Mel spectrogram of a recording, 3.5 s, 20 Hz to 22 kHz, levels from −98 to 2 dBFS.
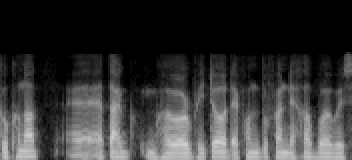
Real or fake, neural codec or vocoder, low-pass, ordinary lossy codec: fake; codec, 16 kHz, 0.3 kbps, FocalCodec; 5.4 kHz; none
